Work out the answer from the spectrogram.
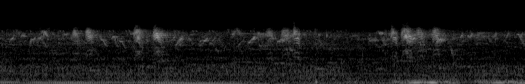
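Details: A male house sparrow chirps steadily, with short, bright notes tumbling over one another, several a second, over a low background rumble.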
